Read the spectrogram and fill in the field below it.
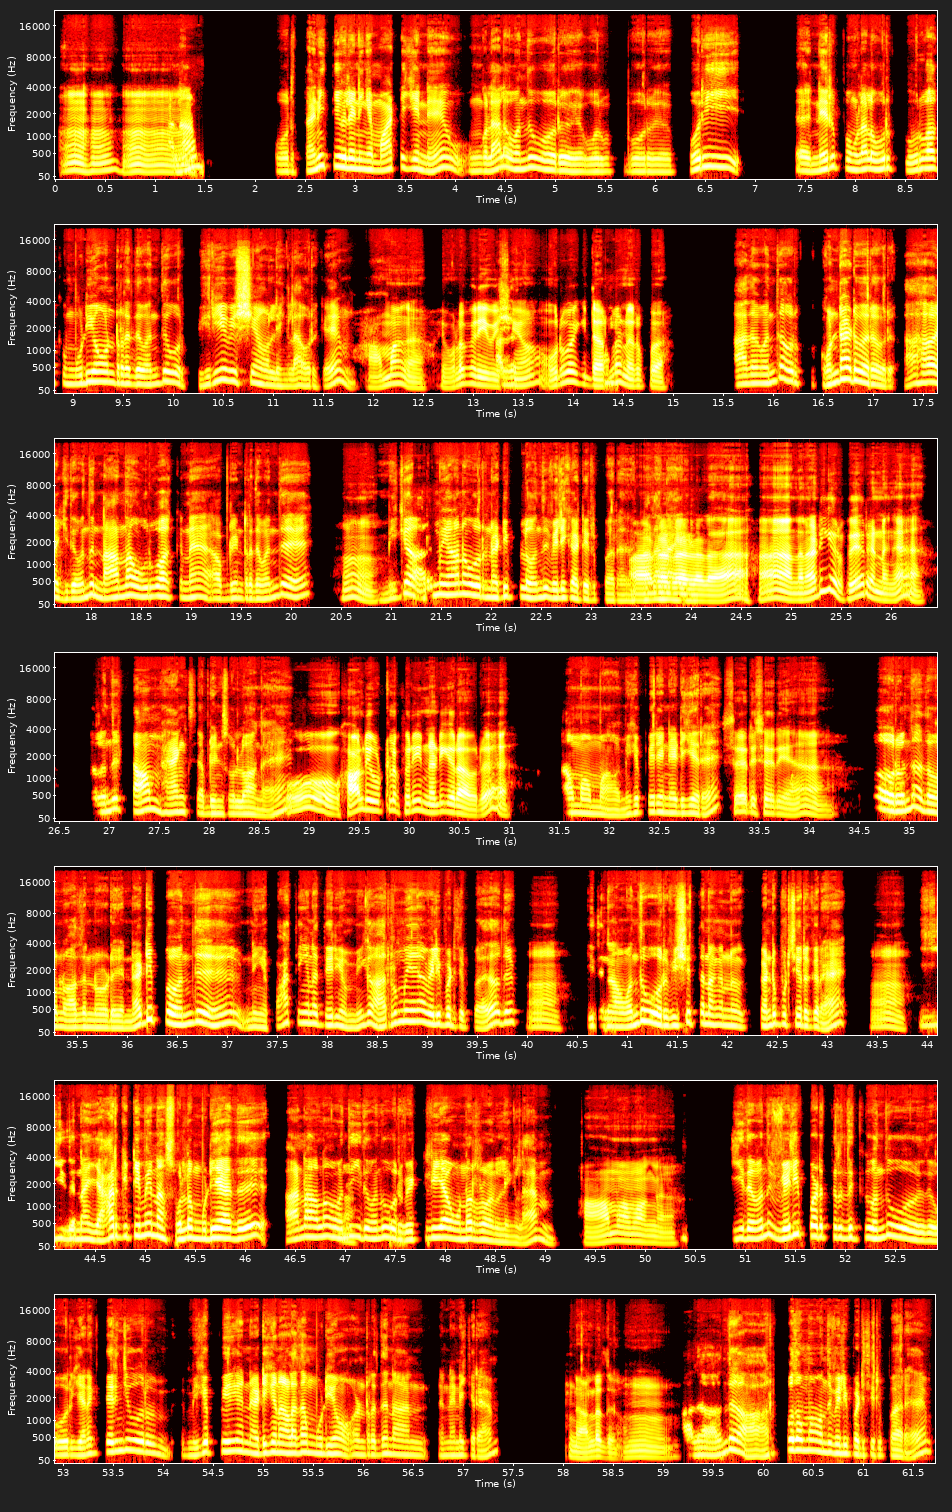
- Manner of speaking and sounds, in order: surprised: "பெரிய விஷயம் இல்லைங்களா"; surprised: "அடடடடா!"; surprised: "மிக அருமையா வெளிப்படுத்தியிருப்பாரு"; "நாங்க" said as "நாங்கனு"; other background noise; drawn out: "ம்"
- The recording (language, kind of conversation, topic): Tamil, podcast, ஒரு திரைப்படம் உங்களின் கவனத்தை ஈர்த்ததற்கு காரணம் என்ன?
